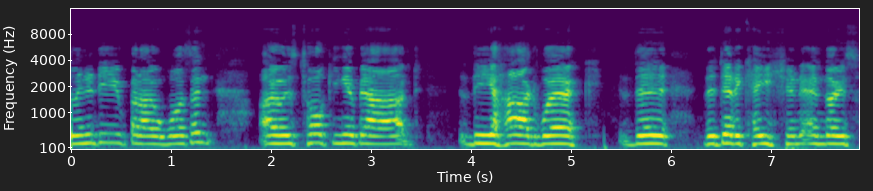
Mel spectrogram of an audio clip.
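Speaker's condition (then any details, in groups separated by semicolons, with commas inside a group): Cerebral palsy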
